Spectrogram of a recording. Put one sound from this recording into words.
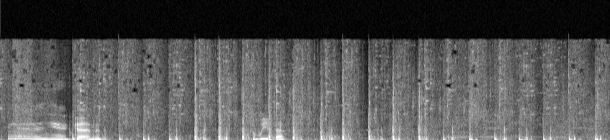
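Footsteps thud quickly and steadily on grass.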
